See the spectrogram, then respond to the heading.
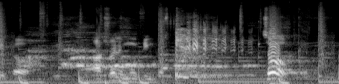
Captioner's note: chuckles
